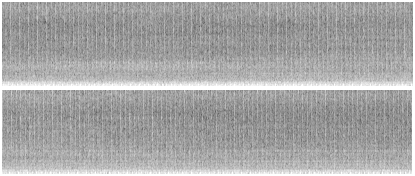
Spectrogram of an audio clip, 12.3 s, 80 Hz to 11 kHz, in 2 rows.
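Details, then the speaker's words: Kubota RD65DIS diesel driving a soil/clay grinder under load, after cylinder head refit with timing checked and exhaust fitted: exhaust smoke gone and combustion good, but an even rough clatter about three times a second remains from worn engine gears. "Namun, masih terdengar sedikit suara kasar. Hal itu memang disebabkan oleh roda gigi mesin diesel yang aus atau sudah tajam."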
